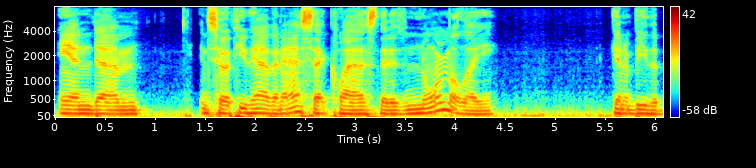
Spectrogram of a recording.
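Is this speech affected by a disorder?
No.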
